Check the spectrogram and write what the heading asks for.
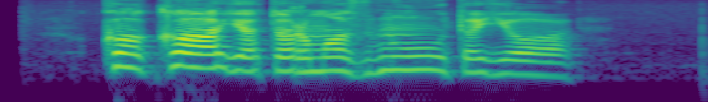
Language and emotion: Russian, angry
